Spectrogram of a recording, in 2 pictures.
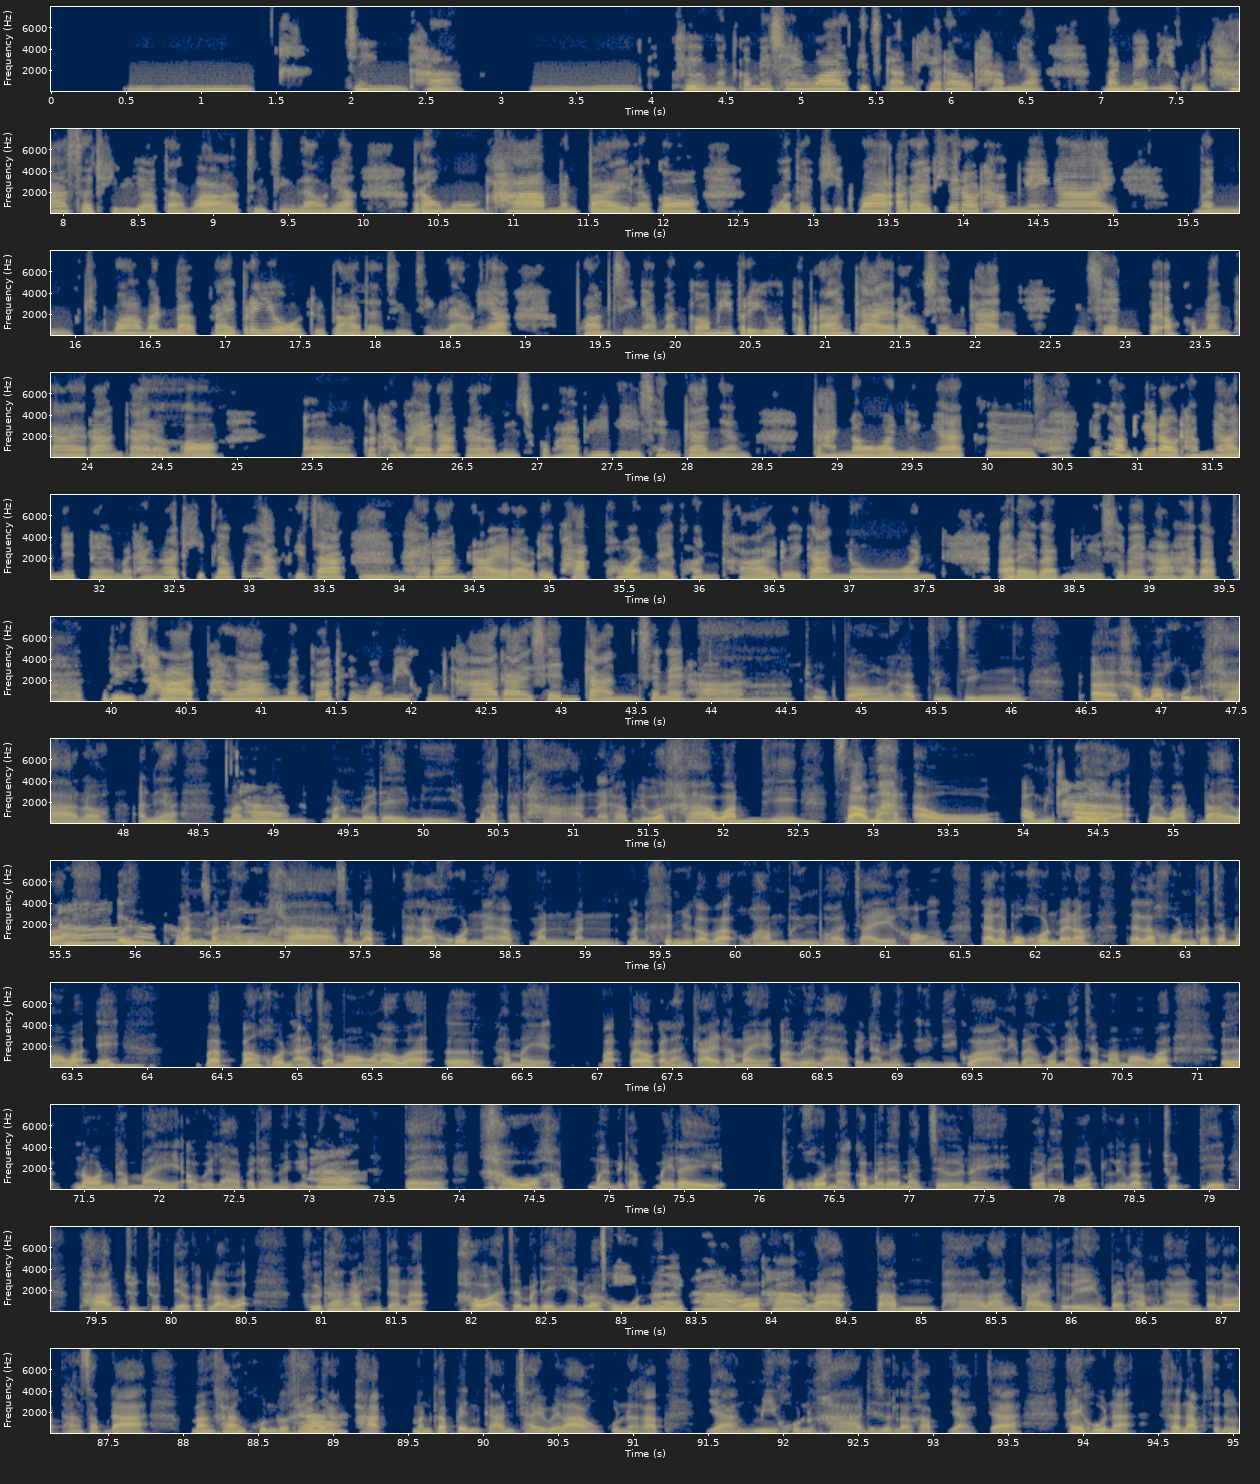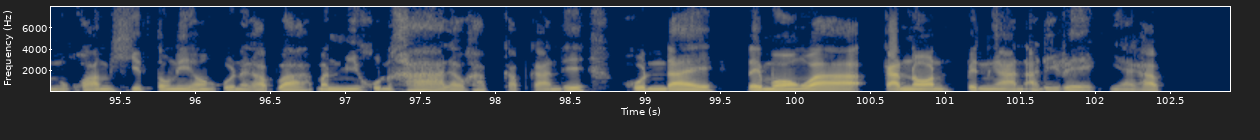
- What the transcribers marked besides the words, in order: other background noise; laughing while speaking: "มารถ"; "เออ" said as "เอ๊อ"
- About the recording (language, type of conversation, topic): Thai, advice, คุณควรใช้เวลาว่างในวันหยุดสุดสัปดาห์ให้เกิดประโยชน์อย่างไร?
